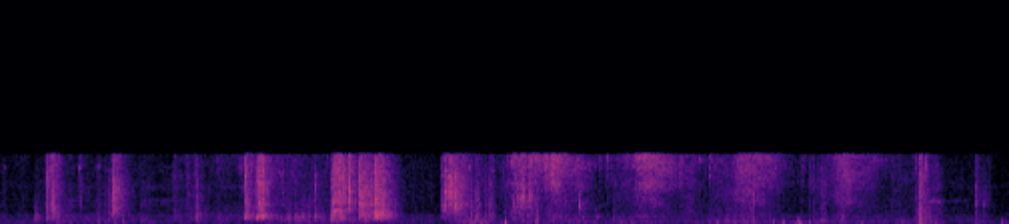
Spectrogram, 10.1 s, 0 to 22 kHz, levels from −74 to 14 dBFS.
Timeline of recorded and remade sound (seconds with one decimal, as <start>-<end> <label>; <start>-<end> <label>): 0.0-2.8 remade; 2.8-3.2 recorded; 3.2-8.4 remade; 8.4-10.1 recorded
